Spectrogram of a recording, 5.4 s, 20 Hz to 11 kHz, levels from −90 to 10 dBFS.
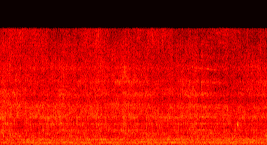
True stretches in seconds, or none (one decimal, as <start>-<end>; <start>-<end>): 3.9-4.5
